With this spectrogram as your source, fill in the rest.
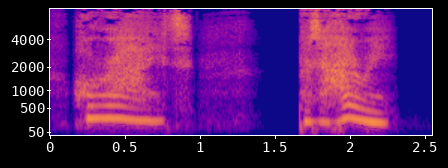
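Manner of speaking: fidgety, sighing voice. Told he must first say goodbye, she answers with an impatient sigh. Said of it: "sighed Mermaidia impatiently".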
